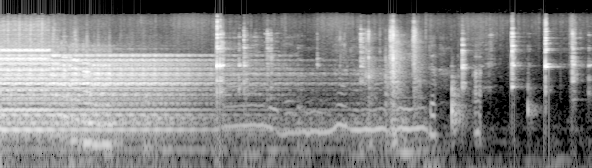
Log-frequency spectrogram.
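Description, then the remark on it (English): Dishes and cutlery clink and clatter as they are washed in a cafe kitchen, an irregular series of sharp knocks growing more distinct as a sustained tonal hum fades away beneath them. “keep on washing your dishes.”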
